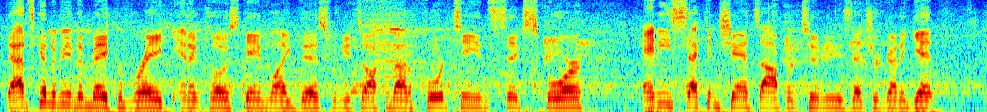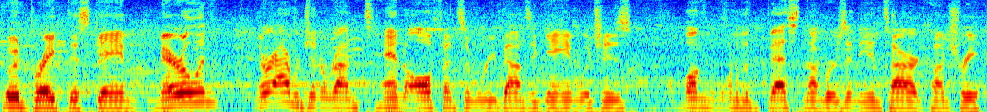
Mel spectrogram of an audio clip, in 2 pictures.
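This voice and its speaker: A man's voice: a little high, brisk. An American man giving explanatory, emphatic live analysis as a basketball color commentator. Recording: noisy live arena broadcast. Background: basketball game ambience.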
